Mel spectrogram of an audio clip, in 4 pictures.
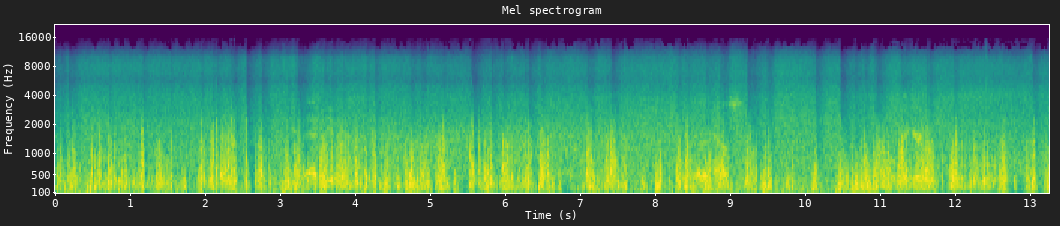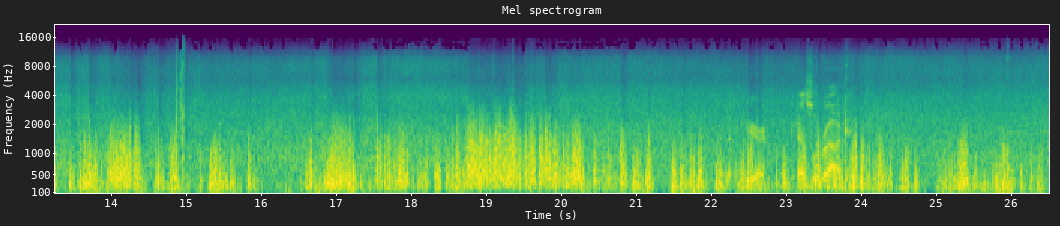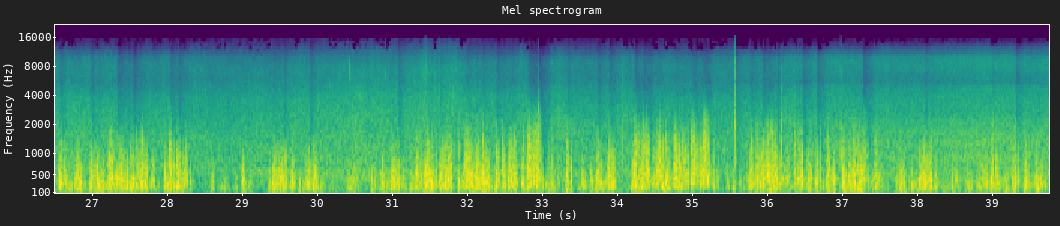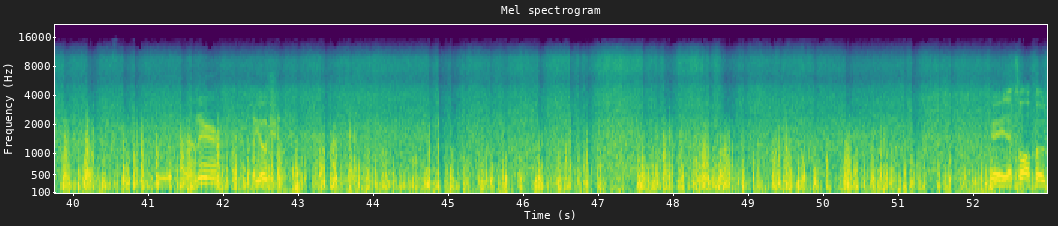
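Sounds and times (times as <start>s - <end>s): surf breaking on rocks: 0.0s - 52.9s
wind buffeting microphone: 0.0s - 52.9s.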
